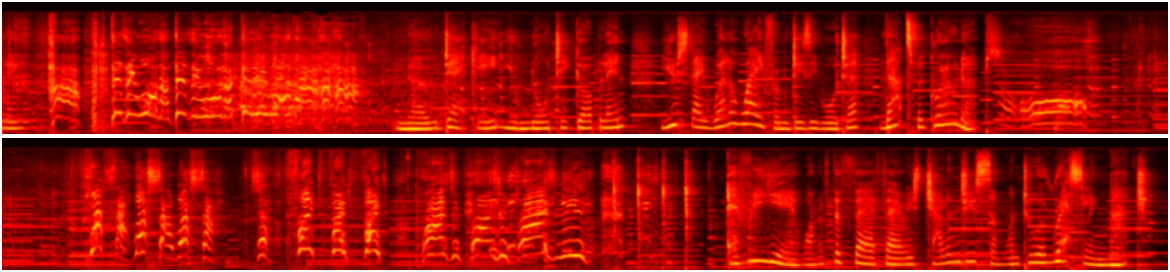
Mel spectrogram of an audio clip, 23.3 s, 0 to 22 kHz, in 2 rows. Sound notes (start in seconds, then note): 10.0 Dec sighs in frustration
